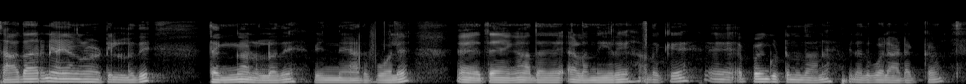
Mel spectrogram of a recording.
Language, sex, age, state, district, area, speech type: Malayalam, male, 18-30, Kerala, Kozhikode, rural, spontaneous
